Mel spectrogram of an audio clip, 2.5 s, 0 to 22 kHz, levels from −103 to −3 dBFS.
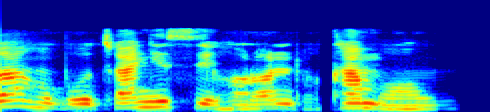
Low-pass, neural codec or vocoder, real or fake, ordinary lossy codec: none; none; real; none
